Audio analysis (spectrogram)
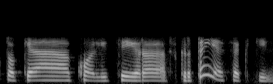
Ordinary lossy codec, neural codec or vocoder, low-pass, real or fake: AAC, 32 kbps; none; 3.6 kHz; real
